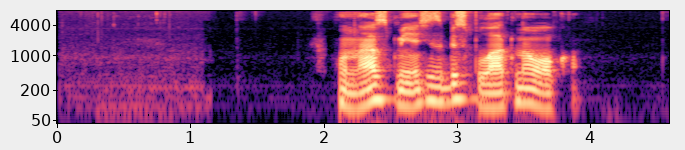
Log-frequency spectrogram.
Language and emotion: Russian, neutral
